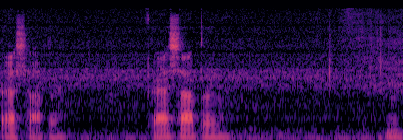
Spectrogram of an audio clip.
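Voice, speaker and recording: Slow, deep-voiced man musing over poetry. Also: level tone, vocal fry, warm tone, a little hiss or hum, low-quality recording. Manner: unhurried, musing, pauses over lines. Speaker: poetry reader and host. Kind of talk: casual poetry reading and chat.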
